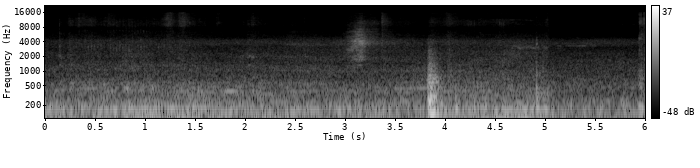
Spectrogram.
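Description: Low steady rumble of a passing motor vehicle, dropping away about five seconds in. A single sharp tap sounds about four seconds in.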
